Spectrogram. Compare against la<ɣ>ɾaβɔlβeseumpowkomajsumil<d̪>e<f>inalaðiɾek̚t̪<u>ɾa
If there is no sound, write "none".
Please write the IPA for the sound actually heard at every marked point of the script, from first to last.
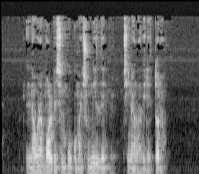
w, d̪, s, o

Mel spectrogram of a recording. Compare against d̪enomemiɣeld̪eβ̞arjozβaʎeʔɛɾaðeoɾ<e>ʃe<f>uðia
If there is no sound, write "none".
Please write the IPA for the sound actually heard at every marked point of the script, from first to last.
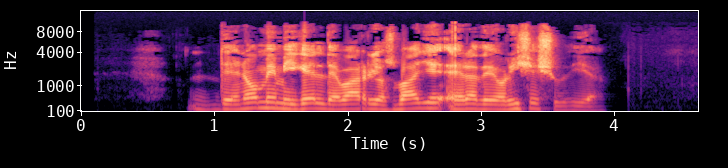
i, ʃ

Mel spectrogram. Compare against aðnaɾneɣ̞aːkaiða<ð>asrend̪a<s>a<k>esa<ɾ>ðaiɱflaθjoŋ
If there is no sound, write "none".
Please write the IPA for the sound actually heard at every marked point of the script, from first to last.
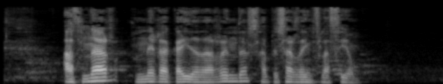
ð, s, p, ɾ

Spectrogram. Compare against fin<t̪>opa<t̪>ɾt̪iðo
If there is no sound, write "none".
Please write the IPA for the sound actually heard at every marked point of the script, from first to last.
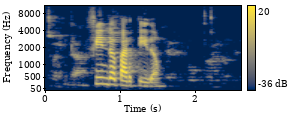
d̪, none

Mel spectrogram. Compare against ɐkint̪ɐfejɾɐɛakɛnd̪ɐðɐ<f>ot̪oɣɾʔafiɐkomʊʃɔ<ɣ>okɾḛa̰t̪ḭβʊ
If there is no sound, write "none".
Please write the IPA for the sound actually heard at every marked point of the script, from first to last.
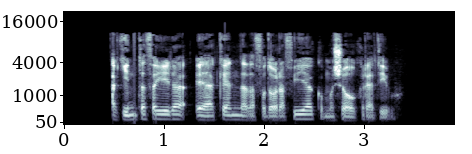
f, ɣ

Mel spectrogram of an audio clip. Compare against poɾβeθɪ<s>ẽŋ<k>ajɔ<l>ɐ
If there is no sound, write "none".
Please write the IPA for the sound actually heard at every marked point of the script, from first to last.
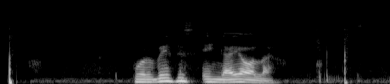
s, ɡ, l

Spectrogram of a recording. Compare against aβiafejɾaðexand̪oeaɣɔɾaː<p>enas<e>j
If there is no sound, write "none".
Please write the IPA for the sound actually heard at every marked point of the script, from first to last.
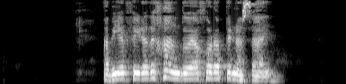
p, a

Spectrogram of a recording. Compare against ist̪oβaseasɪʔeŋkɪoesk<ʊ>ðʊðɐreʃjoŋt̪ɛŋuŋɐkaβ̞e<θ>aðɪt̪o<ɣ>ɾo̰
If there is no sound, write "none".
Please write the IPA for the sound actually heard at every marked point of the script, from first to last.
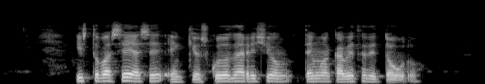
u, θ, w

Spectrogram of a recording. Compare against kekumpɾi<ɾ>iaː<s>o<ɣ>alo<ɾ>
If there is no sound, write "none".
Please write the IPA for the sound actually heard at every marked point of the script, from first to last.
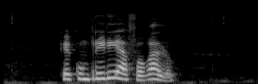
ɾ, f, ɣ, none

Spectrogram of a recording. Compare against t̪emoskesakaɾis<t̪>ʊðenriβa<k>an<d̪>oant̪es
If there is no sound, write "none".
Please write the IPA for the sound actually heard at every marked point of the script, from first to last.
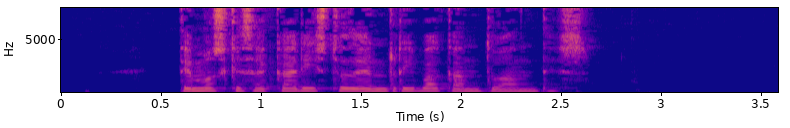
t̪, k, t̪

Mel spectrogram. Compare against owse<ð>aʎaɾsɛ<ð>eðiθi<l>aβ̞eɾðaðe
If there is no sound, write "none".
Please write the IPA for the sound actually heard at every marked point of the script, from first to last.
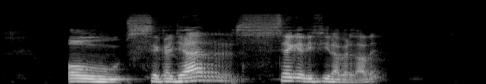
ɣ, ɣ, ɾ

